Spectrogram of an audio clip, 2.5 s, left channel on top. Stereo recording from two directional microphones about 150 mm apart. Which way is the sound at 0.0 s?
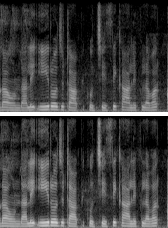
20° right (ahead or behind).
